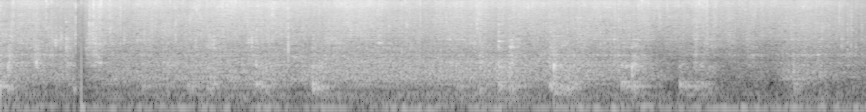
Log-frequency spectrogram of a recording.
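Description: Boiled eggs for egg biryani being stir-fried in a pan: a steady, loud, close sizzle of hot oil with spatula stirring and scraping throughout, no voices.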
